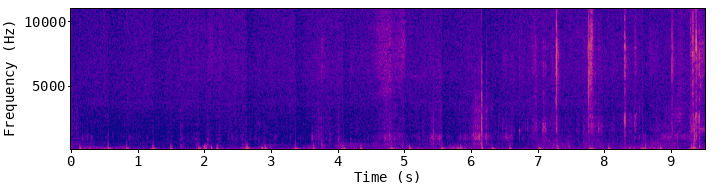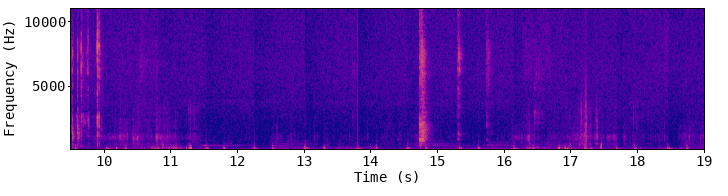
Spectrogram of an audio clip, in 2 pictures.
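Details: Heartbeat heard through a stethoscope in an ASMR recording: steady paired lub-dub beats at about 80 per minute with faint handling noise.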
